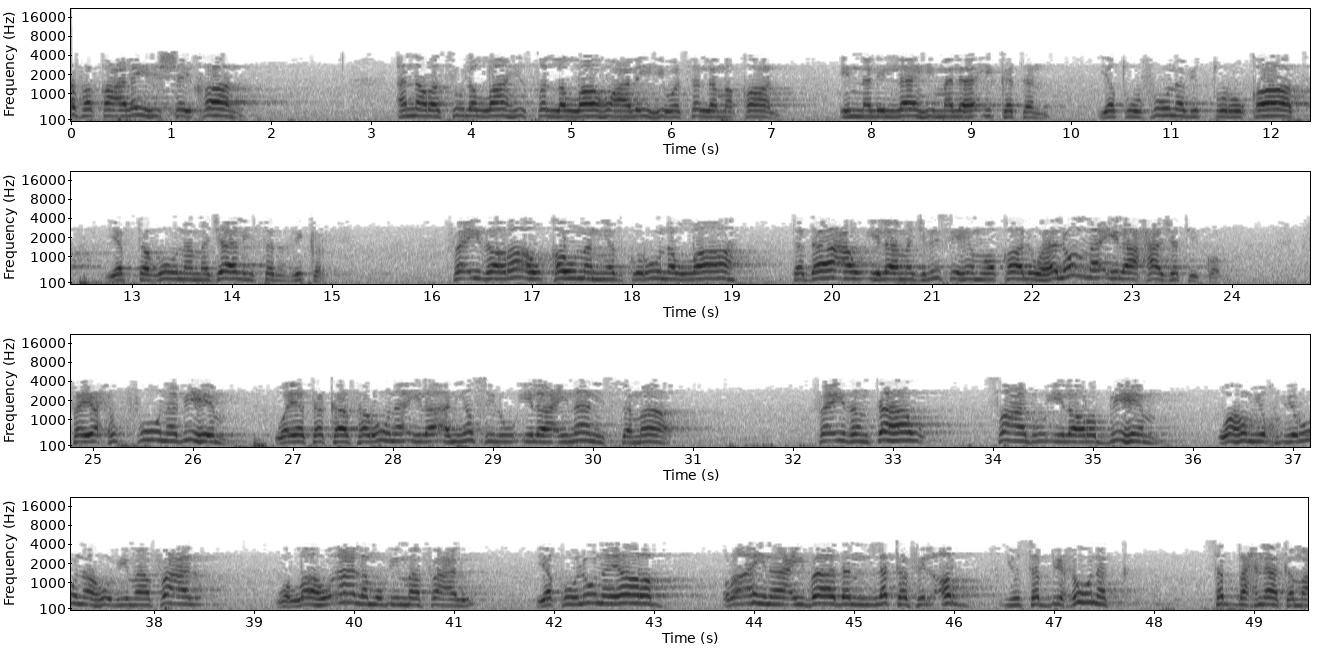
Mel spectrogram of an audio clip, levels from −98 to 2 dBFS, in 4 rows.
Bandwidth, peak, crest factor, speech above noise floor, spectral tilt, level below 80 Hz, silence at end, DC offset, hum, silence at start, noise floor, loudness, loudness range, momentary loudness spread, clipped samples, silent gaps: 4.6 kHz; -6 dBFS; 16 dB; 27 dB; -11 dB/octave; -46 dBFS; 0 s; 0.3%; none; 0 s; -49 dBFS; -22 LUFS; 4 LU; 11 LU; under 0.1%; none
